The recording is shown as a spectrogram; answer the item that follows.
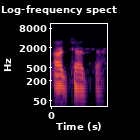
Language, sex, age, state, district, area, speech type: Hindi, male, 45-60, Uttar Pradesh, Lucknow, rural, conversation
